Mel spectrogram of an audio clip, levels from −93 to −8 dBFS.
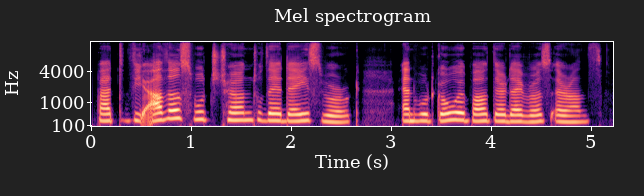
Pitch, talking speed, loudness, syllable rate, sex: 235 Hz, 185 wpm, -18 LUFS, 4.3 syllables/s, female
